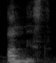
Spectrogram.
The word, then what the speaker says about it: honest: same way you don't say honest harness age is silent because the age is unvoiced you want to say honest honest now the silent s when is Air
